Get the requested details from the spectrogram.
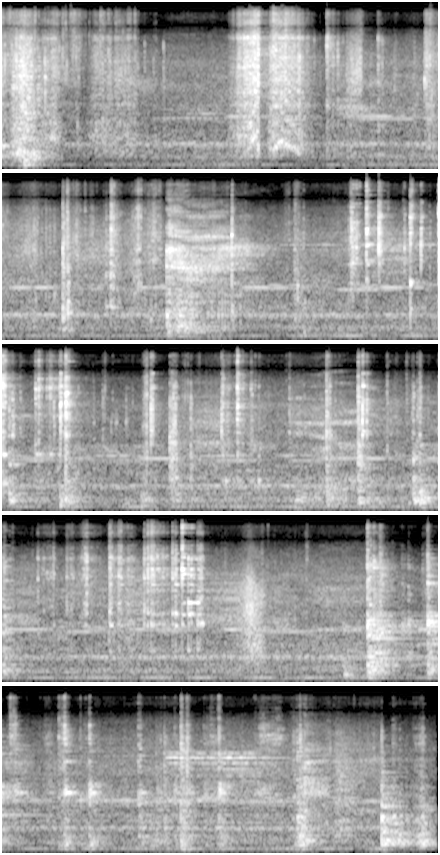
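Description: Metal parts clink and clatter close by.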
